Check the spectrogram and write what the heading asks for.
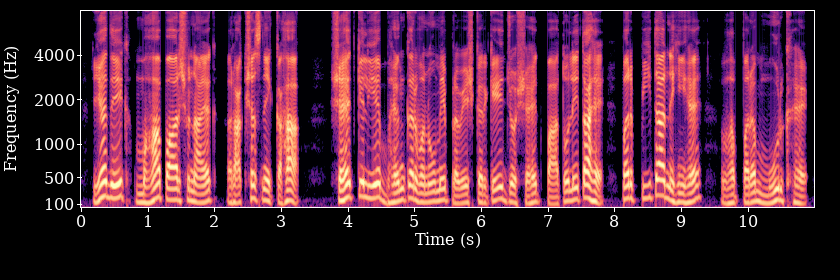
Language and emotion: Hindi, neutral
